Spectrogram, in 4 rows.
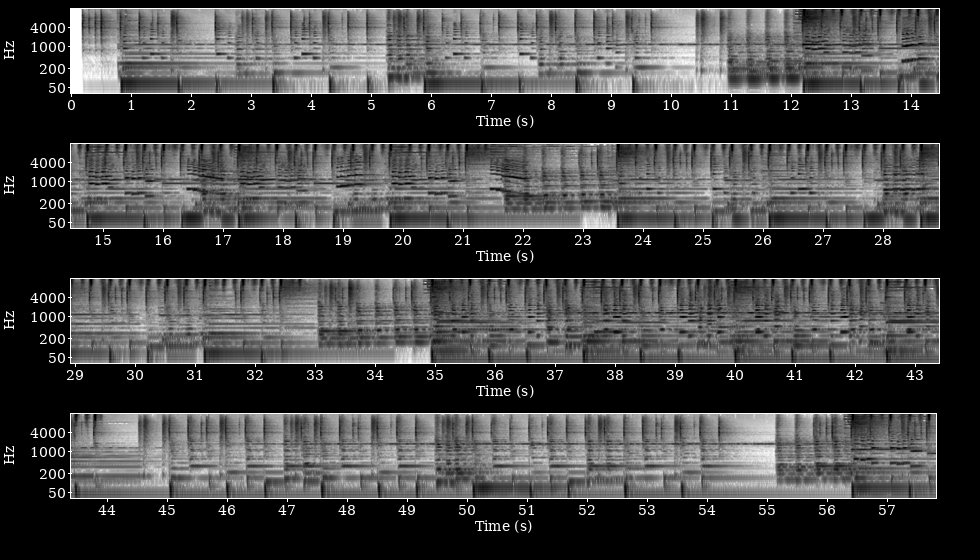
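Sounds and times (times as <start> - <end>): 
tango music: 0.8 - 9.8, 11.0 - 54.6, 55.2 - 57.8.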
